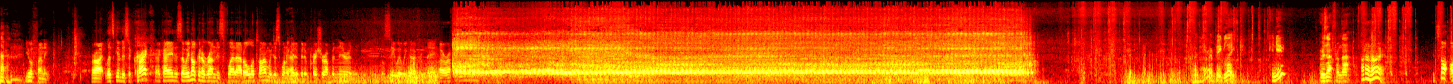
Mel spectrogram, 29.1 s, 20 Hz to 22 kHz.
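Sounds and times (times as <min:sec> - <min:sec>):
air compressor humming: 0:08.5 - 0:20.8.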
